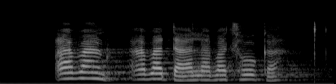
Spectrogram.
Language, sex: South Ndebele, female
